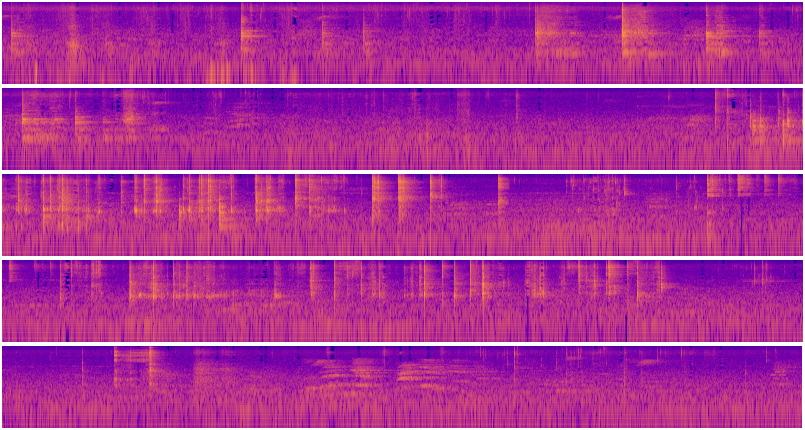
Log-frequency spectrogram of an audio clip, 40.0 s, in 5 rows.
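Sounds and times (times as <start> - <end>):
spoon scraping steel jar: 0.0 - 4.1, 5.3 - 9.8, 15.2 - 20.5, 21.7 - 30.8, 33.2 - 33.7.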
